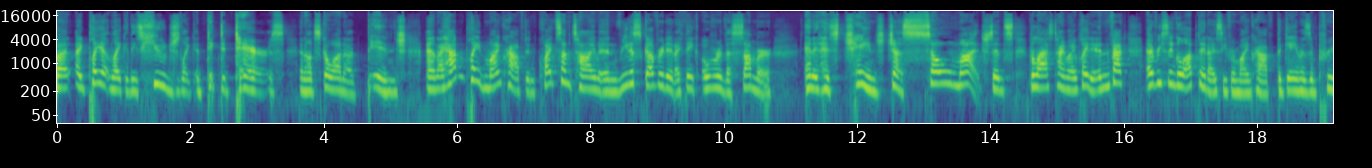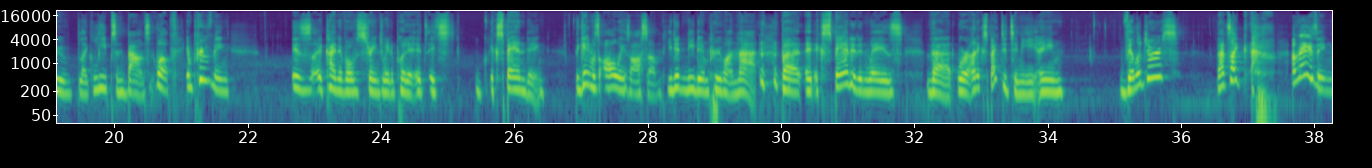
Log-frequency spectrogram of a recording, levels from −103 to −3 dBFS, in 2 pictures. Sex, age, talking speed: female, 20-39, 170 wpm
